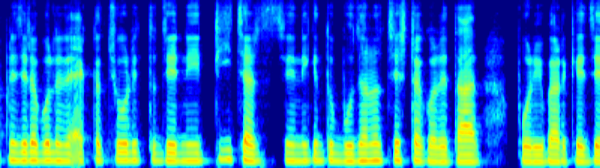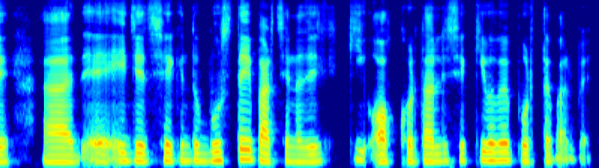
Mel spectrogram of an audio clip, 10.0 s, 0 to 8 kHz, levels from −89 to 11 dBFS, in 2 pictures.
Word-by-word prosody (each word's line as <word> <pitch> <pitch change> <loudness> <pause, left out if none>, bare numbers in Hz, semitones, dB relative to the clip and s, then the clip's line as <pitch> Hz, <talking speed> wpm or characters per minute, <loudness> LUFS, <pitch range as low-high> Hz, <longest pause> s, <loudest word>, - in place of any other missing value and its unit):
আপনি 155 - -3
যেটা 150 0 +4
বললেন, 145 -1 +2 0.2
একটা 150 +2 -3
চরিত্র 150 -1 0
যিনি 145 0 +2 0.2
টিচার্স 165 -5 +1 0.2
যিনি, 140 -1 -2
কিন্তু 145 0 -2
বোঝানোর 145 +1 +2
চেষ্টা 150 -1 +2
করে, 130 -1 +1
তার 130 0 +4 0.4
পরিবারকে 130 0 +1
যে 135 - +4 0.4
আ - - +3 0.4
এ - - +5 0.2
এই 145 - +1
যে 140 - +5 0.2
সে 145 - +4
কিন্তু 145 0 -1
বুঝতেই 160 +3 +4
পারছে 135 -1 +2
না, - - -2
যে 130 - +2 0.3
কি 170 - -7 0.2
অক্ষর? 130 +1 -2
তাহলে 135 0 +1
সে - - -2
কিভাবে 150 -1 +5
পড়তে 125 -2 -1
পারবে। 170 +1 -8
145 Hz, 190 wpm, -24 LUFS, 135-150 Hz, 0.4 s, এ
